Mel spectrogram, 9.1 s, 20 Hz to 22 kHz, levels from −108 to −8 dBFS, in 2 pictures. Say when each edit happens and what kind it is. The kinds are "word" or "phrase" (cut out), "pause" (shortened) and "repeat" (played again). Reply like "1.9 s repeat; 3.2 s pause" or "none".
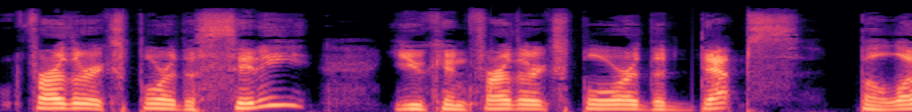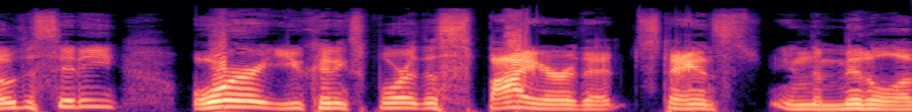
none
